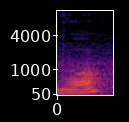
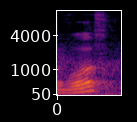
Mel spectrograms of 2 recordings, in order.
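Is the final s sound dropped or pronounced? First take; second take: dropped; pronounced. First: The final s sound is dropped. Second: The final s sound is pronounced.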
